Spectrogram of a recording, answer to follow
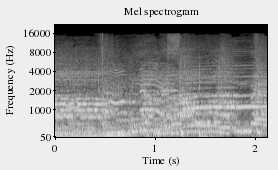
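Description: A choir and a lead voice sing a Christian worship song in unison, in Finnish, over a steady band accompaniment. A long held note ends the line.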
